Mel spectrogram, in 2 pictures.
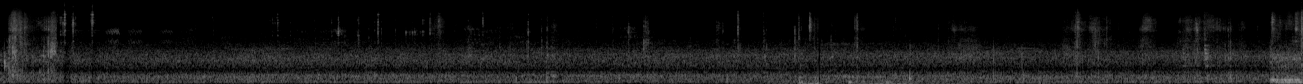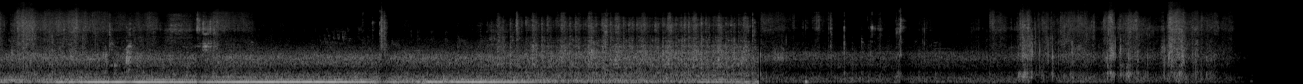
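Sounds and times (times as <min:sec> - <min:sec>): sewing machine humming: 0:12.7 - 0:15.8, 0:16.6 - 0:20.6.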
